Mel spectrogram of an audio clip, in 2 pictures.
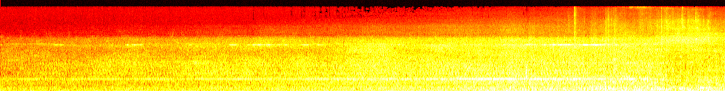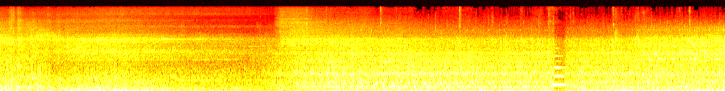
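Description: Freight train locomotives approaching and passing, a steady tone over a rising rumble through the first half, then a louder even rumble of locomotive and wagons from about two-thirds in.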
